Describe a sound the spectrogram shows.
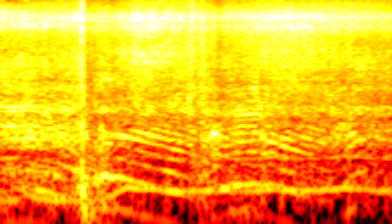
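Water sprays and splashes as a jet ski crashes down.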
